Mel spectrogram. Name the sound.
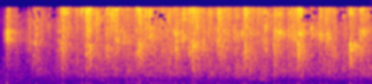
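group applause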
